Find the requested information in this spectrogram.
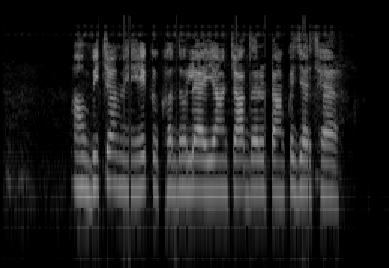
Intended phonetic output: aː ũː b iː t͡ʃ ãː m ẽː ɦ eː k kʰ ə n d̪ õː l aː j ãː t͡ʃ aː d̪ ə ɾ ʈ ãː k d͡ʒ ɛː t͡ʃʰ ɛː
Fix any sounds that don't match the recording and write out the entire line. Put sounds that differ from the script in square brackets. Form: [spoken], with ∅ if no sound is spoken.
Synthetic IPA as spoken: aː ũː b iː t͡ʃ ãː m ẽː ɦ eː k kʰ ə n d̪ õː l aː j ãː t͡ʃ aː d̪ ə ɾ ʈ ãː k d͡ʒ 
